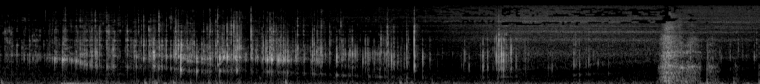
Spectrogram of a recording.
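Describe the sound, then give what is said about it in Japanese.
Fizzing hiss as a bottle of tonic water is opened and poured into a glass: steady carbonated crackle with a few brief, sharper bursts toward the end, and no talking. “トニックウォーター、開けますね。今度はこっち側で注いでみるか。”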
